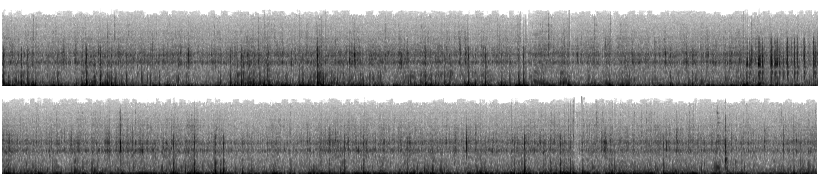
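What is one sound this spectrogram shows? A bicycle frame and chain rattle over bumps.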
